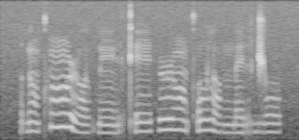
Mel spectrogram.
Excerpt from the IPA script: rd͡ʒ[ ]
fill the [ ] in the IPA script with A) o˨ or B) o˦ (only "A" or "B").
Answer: B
